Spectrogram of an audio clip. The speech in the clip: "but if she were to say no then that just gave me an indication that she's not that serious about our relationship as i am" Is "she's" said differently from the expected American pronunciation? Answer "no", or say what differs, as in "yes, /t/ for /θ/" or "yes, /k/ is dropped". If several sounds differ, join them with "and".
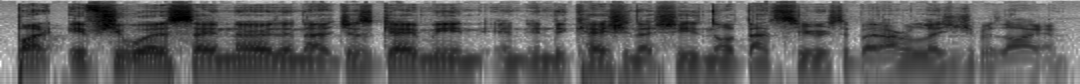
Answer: no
